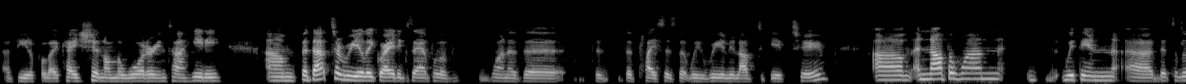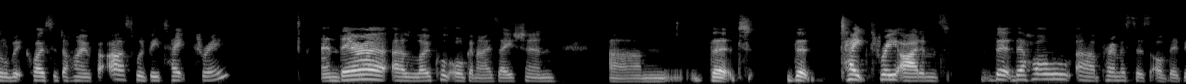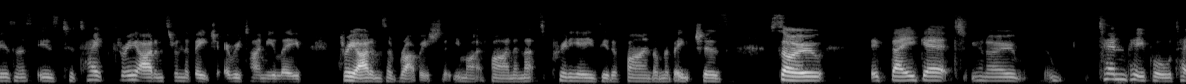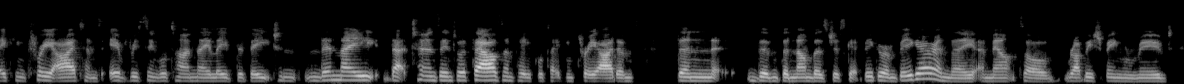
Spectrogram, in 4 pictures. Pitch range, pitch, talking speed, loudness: 155-195 Hz, 170 Hz, 180 wpm, -23 LUFS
